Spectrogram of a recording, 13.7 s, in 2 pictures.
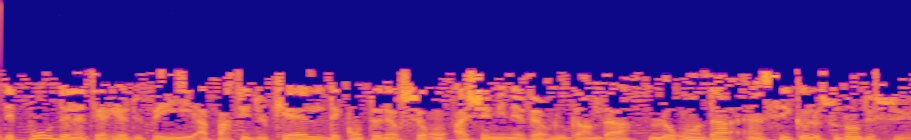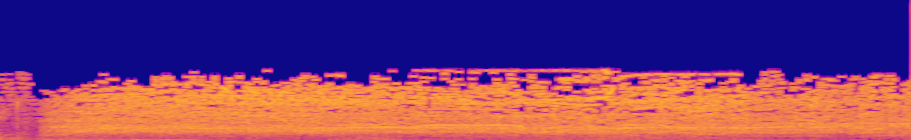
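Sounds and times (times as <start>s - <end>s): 
speech: 0.0s - 7.4s
enthusiastic crowd cheering at train station: 7.1s - 13.6s.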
